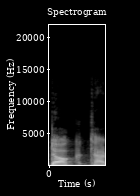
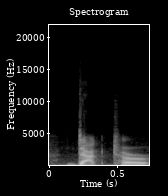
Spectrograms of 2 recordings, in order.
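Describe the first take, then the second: First: It is said in a British accent. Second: It is said in an American accent.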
